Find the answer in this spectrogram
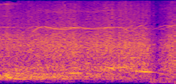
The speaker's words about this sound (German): Der Doppeltorschütze von den Zuschauern natürlich mit Applaus bedacht.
